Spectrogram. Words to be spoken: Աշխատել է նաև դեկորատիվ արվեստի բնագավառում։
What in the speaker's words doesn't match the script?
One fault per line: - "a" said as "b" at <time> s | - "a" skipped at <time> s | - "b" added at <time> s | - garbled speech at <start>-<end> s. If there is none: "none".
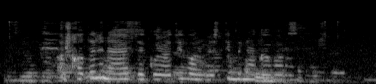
none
